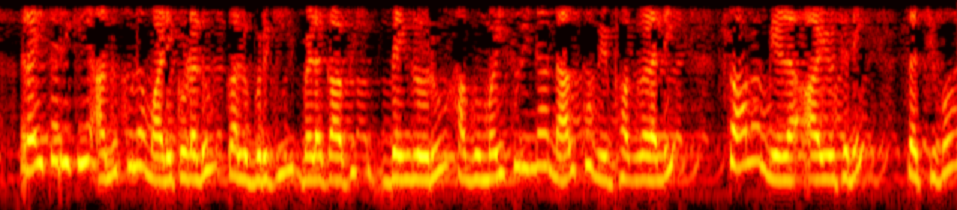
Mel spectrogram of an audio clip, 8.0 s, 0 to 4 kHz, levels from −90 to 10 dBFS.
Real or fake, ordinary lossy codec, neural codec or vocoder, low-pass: real; none; none; 3.6 kHz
